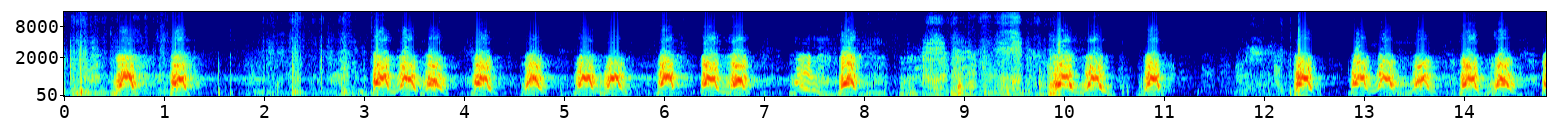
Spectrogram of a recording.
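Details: Two pit bull mastiff brothers at play in Maryland snow, blizzard of 2016. A long run of steady, punchy barks with brief gaps, one burst mixed with rustling scuffles and a muffled voice midway.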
